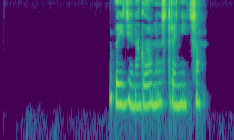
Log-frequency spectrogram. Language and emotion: Russian, neutral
